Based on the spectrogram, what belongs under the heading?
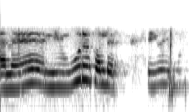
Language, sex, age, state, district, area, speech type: Tamil, female, 30-45, Tamil Nadu, Tirupattur, rural, conversation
